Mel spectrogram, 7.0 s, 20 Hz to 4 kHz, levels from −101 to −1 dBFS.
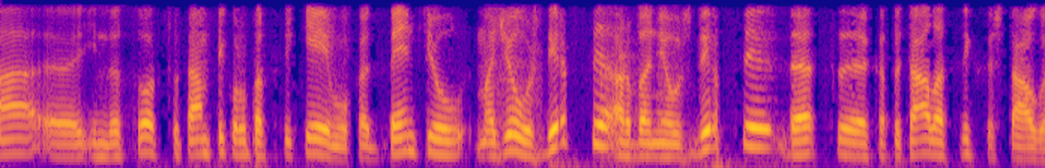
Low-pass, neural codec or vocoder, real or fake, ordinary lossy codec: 3.6 kHz; codec, 16 kHz in and 24 kHz out, 0.9 kbps, LongCat-Audio-Codec, fine tuned four codebook decoder; fake; AAC, 24 kbps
